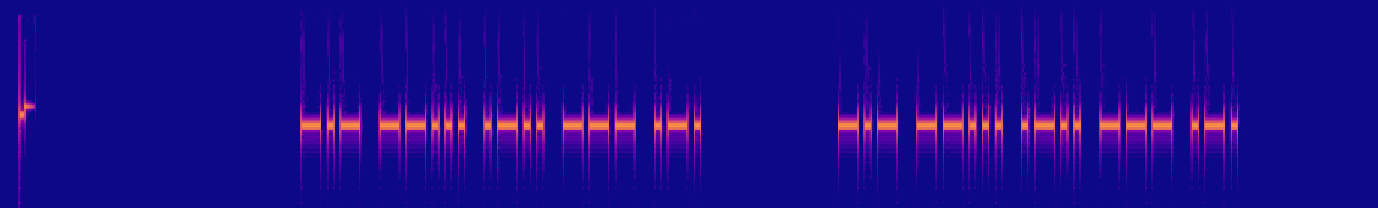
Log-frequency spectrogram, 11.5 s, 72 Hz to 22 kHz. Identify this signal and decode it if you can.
Morse code, heard as a keyed tone, about 22 wpm, 700 Hz. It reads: K7LOR K7LOR
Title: USA Call Signs - 5 Characters - Repeated 2x - 22wpm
